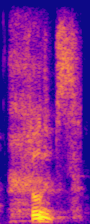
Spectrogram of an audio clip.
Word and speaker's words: Scholz: Schultz, yeah, that's cool. Schultz. Schultz. Actually, not sure. Hey, you're the German. Cool. How do you pronounce Scholz? STH. Schultz. Genau, yeah. All right.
